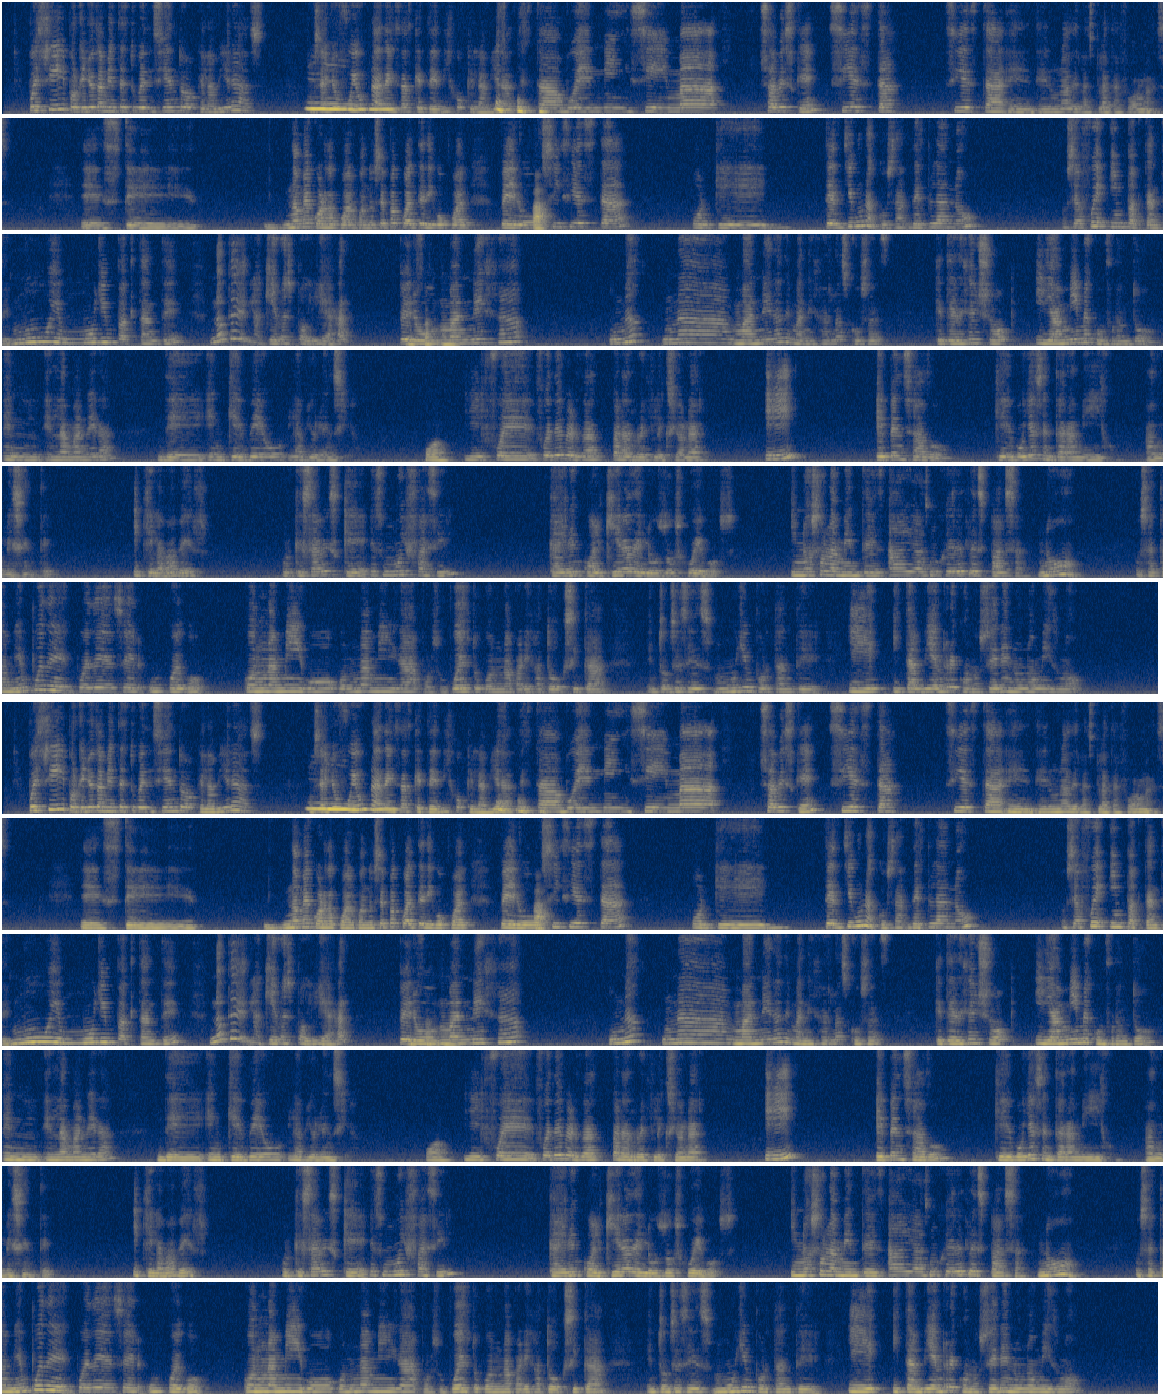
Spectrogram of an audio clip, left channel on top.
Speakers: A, on the right (about 60°); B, on the left (about 70°).
A: Pues sí, porque yo también te estuve diciendo que la vieras.
B: <laughs>
A: O sea, yo fui una de esas que te dijo que la vieras.
B: Mm.
A: Está buenísima. ¿Sabes qué? Sí está. Sí está en, en una de las plataformas. Este, no me acuerdo cuál. Cuando sepa cuál, te digo cuál. Pero
B: Ah,
A: sí, sí está. porque te digo una cosa, de plano, o sea, fue impactante, muy, muy impactante. No te la quiero spoilear, pero
B: exacto,
A: maneja
B: no.
A: una, una manera de manejar las cosas que te deja en shock y a mí me confrontó en, en la manera de en que veo la violencia.
B: Wow.
A: Y fue, fue de verdad para reflexionar. Y he pensado que voy a sentar a mi hijo adolescente y que la va a ver, porque sabes que es muy fácil caer en cualquiera de los dos juegos y no solamente es, ay, a las mujeres les pasa, no, o sea, también puede, puede ser un juego con un amigo, con una amiga, por supuesto, con una pareja tóxica, entonces es muy importante y, y también reconocer en uno mismo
